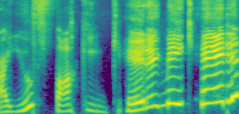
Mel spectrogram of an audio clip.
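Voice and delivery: slow, drawn-out father's voice. Imitating a father answering a whining phone call: Ed impersonation. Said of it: "That was a good Ed impersonation".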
